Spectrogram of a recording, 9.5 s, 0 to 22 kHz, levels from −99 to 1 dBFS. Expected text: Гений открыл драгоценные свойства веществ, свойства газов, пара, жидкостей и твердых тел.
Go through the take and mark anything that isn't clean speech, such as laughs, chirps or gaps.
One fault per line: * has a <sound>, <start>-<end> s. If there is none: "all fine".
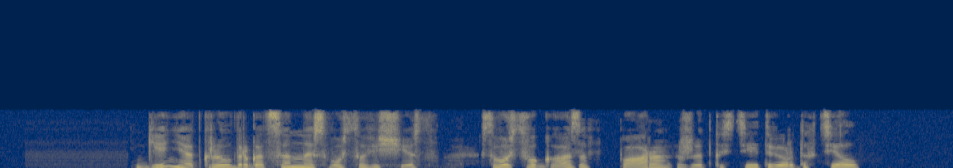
all fine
